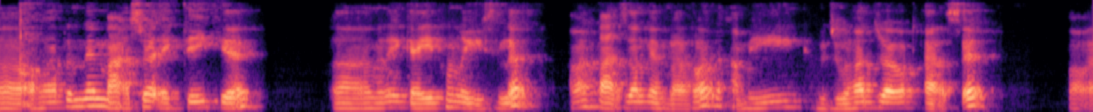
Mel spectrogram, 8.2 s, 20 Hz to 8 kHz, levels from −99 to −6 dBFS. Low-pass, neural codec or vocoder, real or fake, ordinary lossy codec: 7.2 kHz; vocoder, 22.05 kHz, 80 mel bands, HiFi-GAN; fake; Opus, 24 kbps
